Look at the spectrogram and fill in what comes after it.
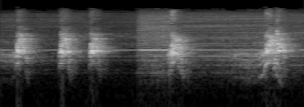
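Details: Indoors, a year-old Pomeranian hostile to the household Roomba gives five bright, clipped barks at uneven intervals while the robot vacuum's motor drones steadily underneath.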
